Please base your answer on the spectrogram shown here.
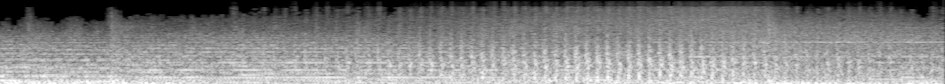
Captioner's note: helicopter whirring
